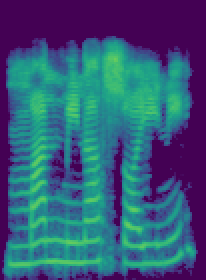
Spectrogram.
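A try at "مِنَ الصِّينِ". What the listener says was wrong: সয়নি না, সদের নিচে শেষ।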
